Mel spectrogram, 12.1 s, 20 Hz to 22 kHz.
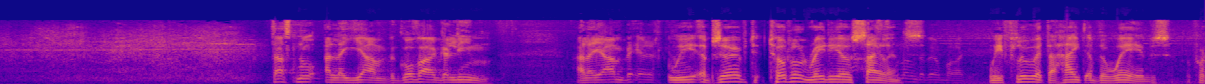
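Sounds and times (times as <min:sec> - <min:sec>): jet aircraft rushing: 0:00.0 - 0:03.9.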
